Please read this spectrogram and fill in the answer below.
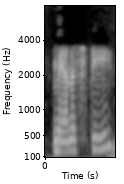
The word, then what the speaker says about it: Manistee: And a quick question, Manistee, am I pronouncing that right? – Manistee.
